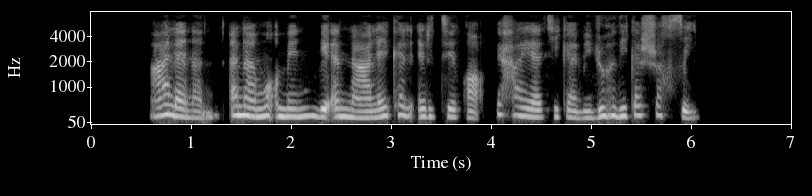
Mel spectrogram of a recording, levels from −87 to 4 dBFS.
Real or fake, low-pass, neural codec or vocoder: fake; 7.2 kHz; codec, 16 kHz, 2 kbps, FreqCodec, larger model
